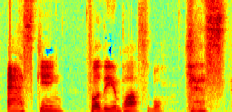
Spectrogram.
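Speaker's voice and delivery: dropped to a near-whisper, low and soft; hushed. Real, not acted. Preacher hushing the congregation on his key point, soft and low. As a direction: lean in and say it softly, as a secret.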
